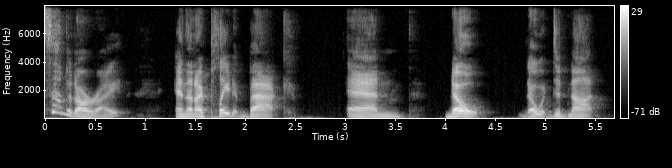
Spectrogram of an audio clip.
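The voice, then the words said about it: Voice slightly lower than normal. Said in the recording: “You can probably still hear a little bit. My voice is slightly lower than normal ... my voice was cracking and cutting out”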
